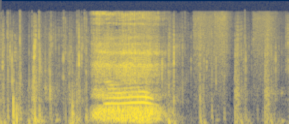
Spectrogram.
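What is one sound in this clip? A zombie groans.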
